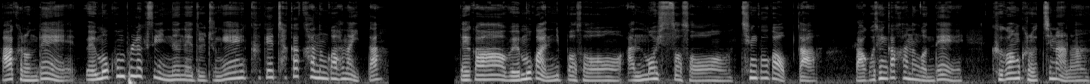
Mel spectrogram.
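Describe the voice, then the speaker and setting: Very wide pitch swings from a woman with a fairly high voice, at a moderate pace, on a very clean recording with a silent background. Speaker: YouTuber sharing personal story. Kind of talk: casual personal talk to viewers. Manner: informal, conversational.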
